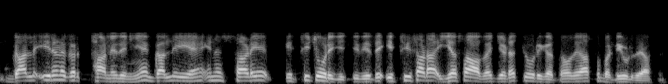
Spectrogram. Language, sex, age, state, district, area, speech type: Dogri, male, 18-30, Jammu and Kashmir, Kathua, rural, conversation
